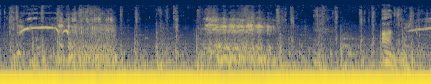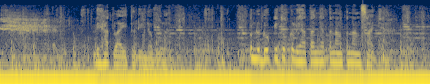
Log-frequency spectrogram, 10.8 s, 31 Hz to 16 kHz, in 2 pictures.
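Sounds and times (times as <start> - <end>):
horse hooves stomping on snakes: 0.0 - 10.7
horse neighing: 0.1 - 1.6, 2.5 - 3.6, 5.0 - 6.3
speech: 6.8 - 8.0, 8.6 - 10.7.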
